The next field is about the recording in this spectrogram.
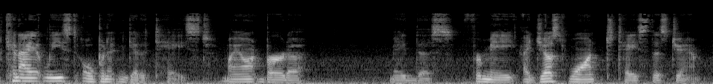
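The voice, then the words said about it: Meek, timid voice. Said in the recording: “in a meek voice,”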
